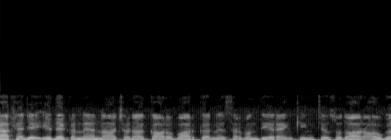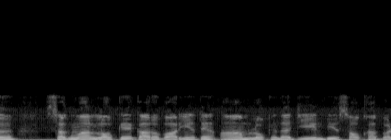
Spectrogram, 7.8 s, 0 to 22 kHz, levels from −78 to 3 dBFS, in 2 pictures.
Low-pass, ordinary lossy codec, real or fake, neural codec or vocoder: 7.2 kHz; Opus, 32 kbps; real; none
